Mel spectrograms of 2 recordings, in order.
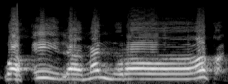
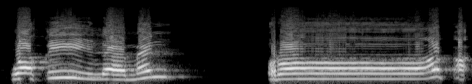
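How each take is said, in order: First: Man and raqa run together without a pause. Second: There is a brief pause between man and raqa. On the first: The speaker calls it wrong. "Tak boleh" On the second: The speaker calls it right. "Baru sakta"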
